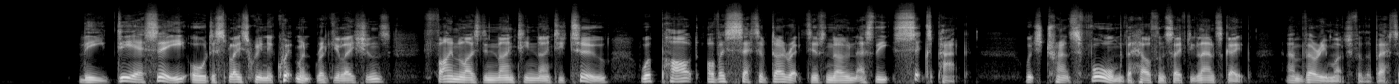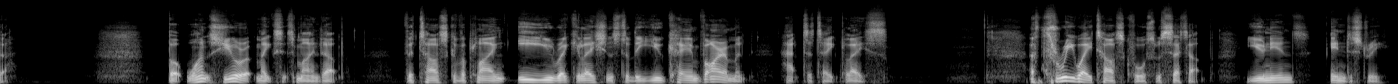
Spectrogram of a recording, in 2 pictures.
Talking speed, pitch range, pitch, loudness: 135 wpm, 95-110 Hz, 100 Hz, -17 LUFS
